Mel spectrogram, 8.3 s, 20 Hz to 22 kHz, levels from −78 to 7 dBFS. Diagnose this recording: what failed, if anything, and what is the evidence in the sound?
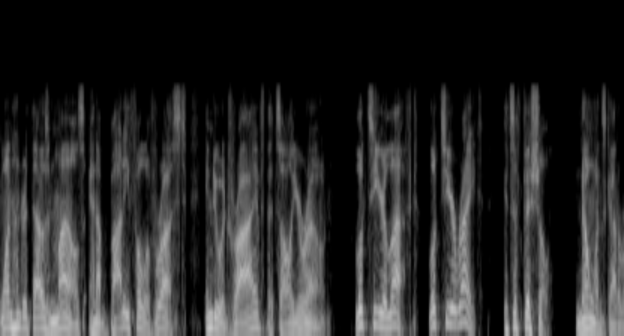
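Nothing failed: the speech carries the light coding texture of an AMR wideband (HD Voice) codec running at 12.65 kbit/s, with the band stopping near 7.4 kHz, which is that codec stage working as designed.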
